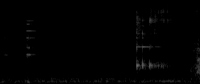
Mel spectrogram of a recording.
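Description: Faint clicks of wooden chopsticks against a ceramic plate and a glass tumbler while a bean is picked up: two light taps with a slight ring, then a short scratchy clatter about a second and a half in as the bean is carried to the glass.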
